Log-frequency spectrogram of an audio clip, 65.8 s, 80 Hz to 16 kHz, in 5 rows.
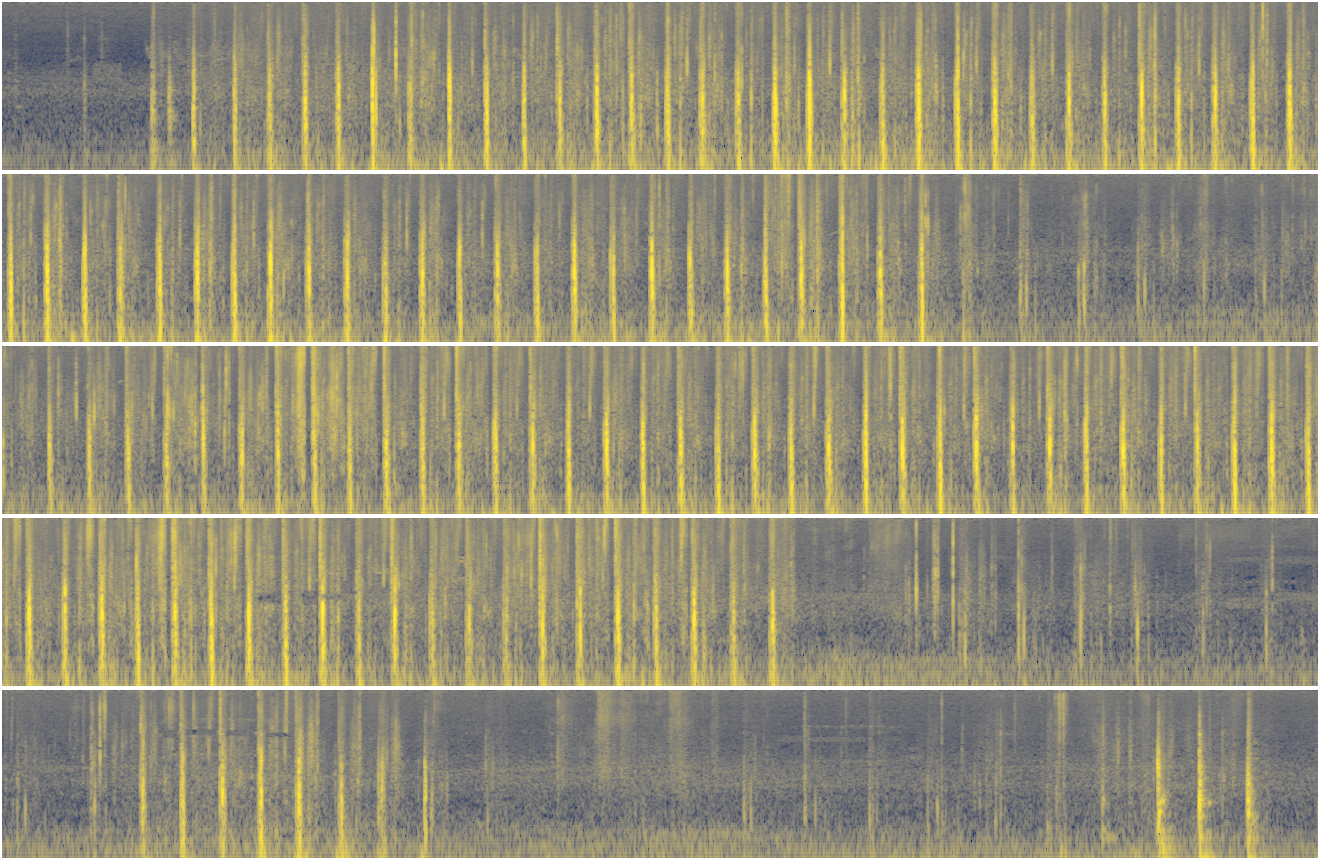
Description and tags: footsteps jog flat sneaker
The sound of flat sneakers jogging on concrete. Recorded with a handheld Sennheiser MKH60 using a Sound Devices 744T.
